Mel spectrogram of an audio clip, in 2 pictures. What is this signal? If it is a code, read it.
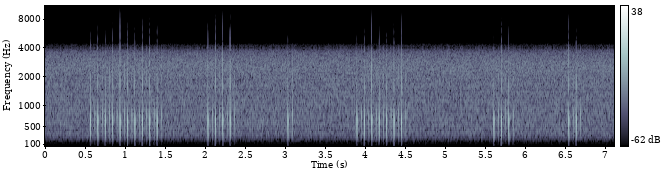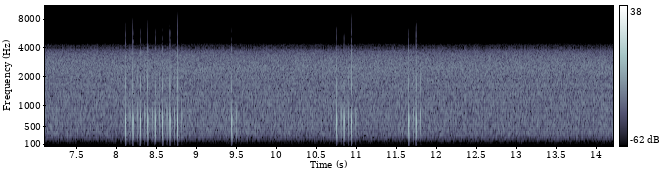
Pulse dialling, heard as clicks on a phone line, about 11 pulses a second, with phone line noise. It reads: 0 4 1 7 3 2 8 1 3 2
